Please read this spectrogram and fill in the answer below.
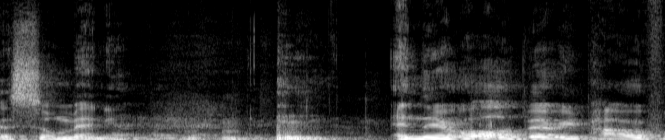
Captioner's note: laughs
